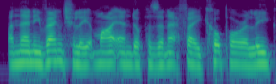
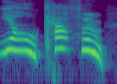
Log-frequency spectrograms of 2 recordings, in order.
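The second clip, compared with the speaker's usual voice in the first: starstruck greeting; 11 semitones higher, much slower than usual. Retold or imitated. Greeting the supposed legend.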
